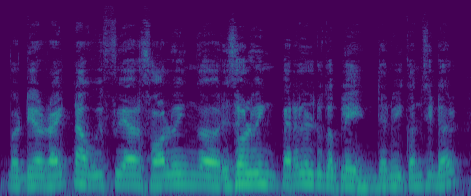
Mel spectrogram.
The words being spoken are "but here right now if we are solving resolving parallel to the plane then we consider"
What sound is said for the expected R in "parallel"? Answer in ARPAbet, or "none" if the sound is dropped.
R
